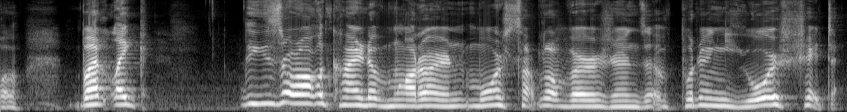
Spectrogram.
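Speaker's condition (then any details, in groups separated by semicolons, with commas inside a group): Spinocerebellar ataxia type 2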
